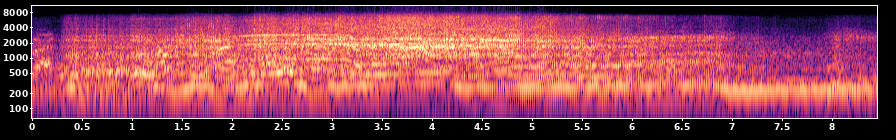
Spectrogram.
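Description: Race car driving past on the circuit under hard acceleration. Its engine note climbs and then steps down in pitch twice, about four and seven seconds in, and it is loudest around three to four seconds in.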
